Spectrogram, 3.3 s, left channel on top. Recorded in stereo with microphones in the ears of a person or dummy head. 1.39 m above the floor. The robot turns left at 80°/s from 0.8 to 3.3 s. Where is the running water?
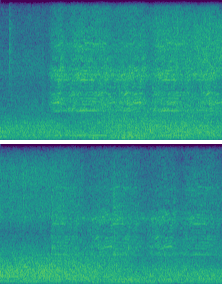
120° right; by 3.4 s 40° left.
